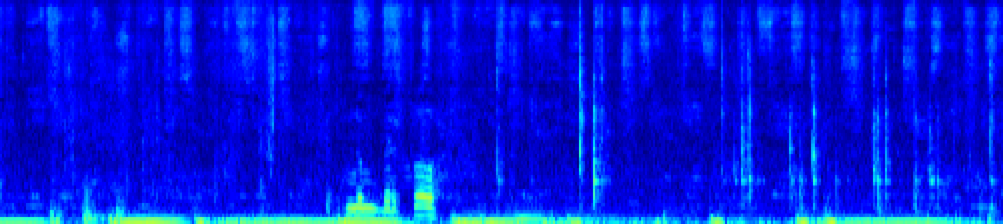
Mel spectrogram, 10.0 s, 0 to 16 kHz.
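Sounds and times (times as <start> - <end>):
hand tool clicks and knocks: 4.8 - 6.2, 7.1 - 10.0.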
